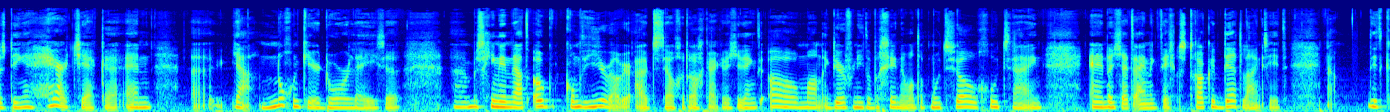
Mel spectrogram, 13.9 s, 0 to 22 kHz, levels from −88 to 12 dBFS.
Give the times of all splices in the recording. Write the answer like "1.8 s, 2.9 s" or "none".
1.9 s, 8.7 s, 11.7 s, 12.6 s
